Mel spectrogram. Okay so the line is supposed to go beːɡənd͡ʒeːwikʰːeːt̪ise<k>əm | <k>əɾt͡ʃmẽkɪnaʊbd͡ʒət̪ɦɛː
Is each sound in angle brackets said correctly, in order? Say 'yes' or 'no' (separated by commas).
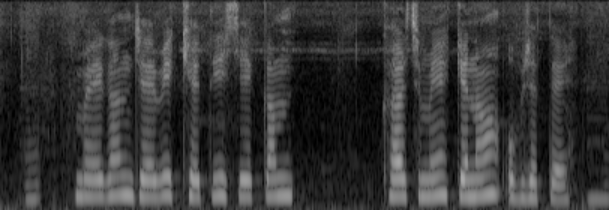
yes, no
